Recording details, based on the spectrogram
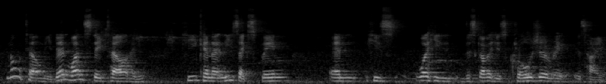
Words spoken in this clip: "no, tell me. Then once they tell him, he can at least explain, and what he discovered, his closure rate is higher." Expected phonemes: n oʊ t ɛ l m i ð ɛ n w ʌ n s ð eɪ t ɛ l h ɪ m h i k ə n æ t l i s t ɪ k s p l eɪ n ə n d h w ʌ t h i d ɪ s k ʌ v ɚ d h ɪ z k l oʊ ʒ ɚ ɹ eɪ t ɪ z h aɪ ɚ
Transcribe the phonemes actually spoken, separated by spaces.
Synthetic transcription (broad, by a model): n oʊ t ɛ l m i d ɛ n w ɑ n s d eɪ t ɛ l h ɪ m h i k ə n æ t l i s t ɪ k s p l eɪ n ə n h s w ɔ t h i d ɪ s k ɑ v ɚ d h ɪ s k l oʊ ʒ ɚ ɹ eɪ t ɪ s h aɪ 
